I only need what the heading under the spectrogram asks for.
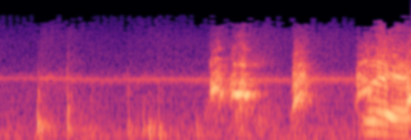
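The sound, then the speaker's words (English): A newborn litter of a hound's puppies whimper and yip in a stall in short, high-pitched bursts, growing louder and more insistent toward the end, ending in a drawn-out wavering whine over a faint steady hum. “That darn Rube, he went and had himself a batch of puppies.”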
